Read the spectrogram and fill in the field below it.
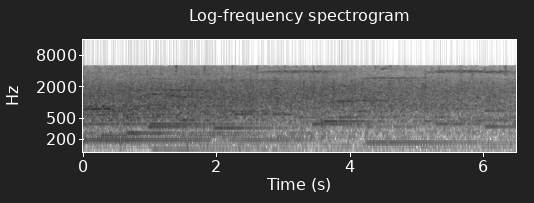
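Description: An audience at a church service claps steadily, celebrating Jesus, in a dense, continuous wash of applause, with faint sustained tones humming underneath and no voices standing out.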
